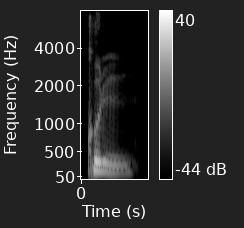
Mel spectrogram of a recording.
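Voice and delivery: "kul" with a plain k, slow; kaf instead of qaf. Shown as a demonstration. Teacher shows how "kul" changes the meaning, slow plain k. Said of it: "on dit kul".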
